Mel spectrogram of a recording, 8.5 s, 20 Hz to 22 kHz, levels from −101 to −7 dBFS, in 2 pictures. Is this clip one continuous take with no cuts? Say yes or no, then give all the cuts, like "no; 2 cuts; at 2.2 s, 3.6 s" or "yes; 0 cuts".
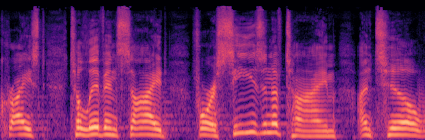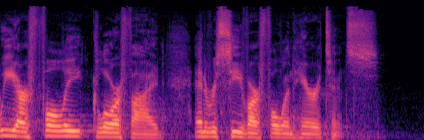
yes; 0 cuts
